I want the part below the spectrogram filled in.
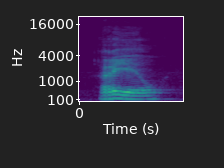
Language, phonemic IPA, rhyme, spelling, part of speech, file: Dutch, /reːˈeːl/, -eːl, reëel, adjective, Nl-reëel.ogg
- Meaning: 1. real, actual 2. realistic 3. pertaining or relevant to a case; absolute 4. real, pertaining to real numbers 5. real, corrected for inflation, not nominal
